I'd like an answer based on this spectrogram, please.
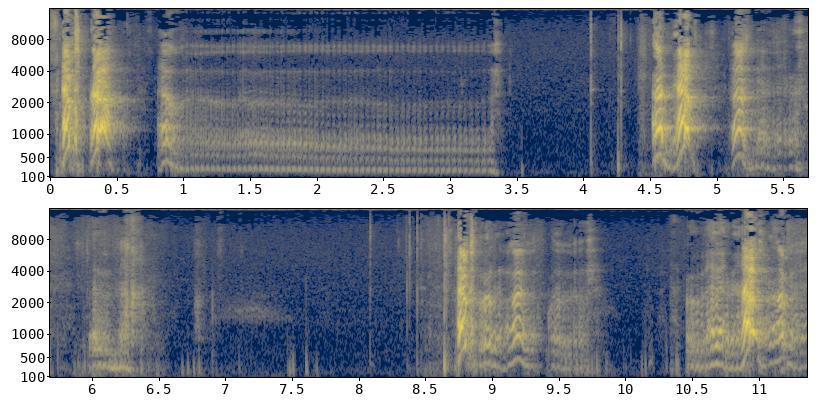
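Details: Gracie the Brussels Griffon, objecting to a water bottle, fires off sharp barks in short bursts of two or three, with a steady drawn-out whining growl after the first burst and gaps of silence between.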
